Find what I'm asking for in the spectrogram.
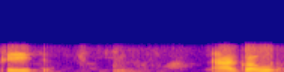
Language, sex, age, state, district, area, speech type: Maithili, female, 60+, Bihar, Muzaffarpur, rural, conversation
